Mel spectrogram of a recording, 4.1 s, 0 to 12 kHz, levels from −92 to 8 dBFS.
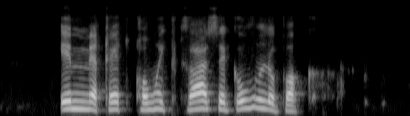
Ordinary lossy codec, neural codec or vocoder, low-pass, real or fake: Opus, 32 kbps; codec, 16 kHz, 4 kbps, X-Codec, HuBERT features, trained on LibriSpeech; 7.2 kHz; fake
